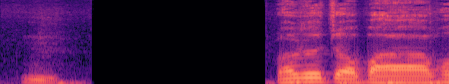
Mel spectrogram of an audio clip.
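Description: Speech only: a short "hm", a brief silent gap, then talking resumes a little over a second in.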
